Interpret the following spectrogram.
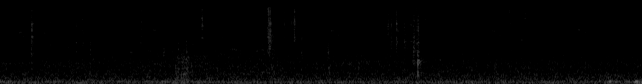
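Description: Near silence: faint outdoor ambience with a scattering of faint light clicks and ticks, the two clearest nearly three and about four seconds in.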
